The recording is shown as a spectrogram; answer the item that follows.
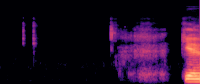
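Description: Near silence broken by two faint, quick clicks, then a soft click and a faint breath before a man starts speaking near the end.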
